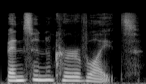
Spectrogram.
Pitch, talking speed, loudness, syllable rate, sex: 175 Hz, 125 wpm, -19 LUFS, 4.0 syllables/s, female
